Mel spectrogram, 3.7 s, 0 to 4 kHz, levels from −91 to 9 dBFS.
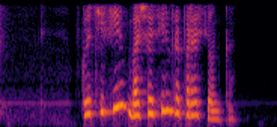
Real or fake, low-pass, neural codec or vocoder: real; 3.6 kHz; none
